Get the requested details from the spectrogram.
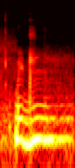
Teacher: So in words like middle and little, the plosive sound d and t are followed by the lateral sound l, and in such words the tongue does not leave the teeth ridge.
